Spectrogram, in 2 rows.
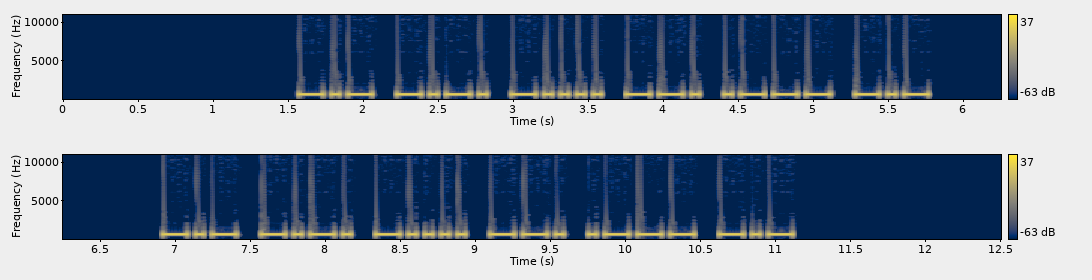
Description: Morse code, heard as a keyed tone, about 22 wpm, 700 Hz. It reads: KC6GJK KC6GJK
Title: USA Call Signs - 6 Characters - Repeated 2x - 22wpm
